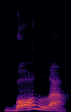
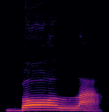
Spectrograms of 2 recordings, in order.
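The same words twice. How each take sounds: First: Said in the usual way. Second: BOLA drawn out as BO-LA, full final A; syllable-by-syllable reading. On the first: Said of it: "Isso, bola". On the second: Shown as a demonstration. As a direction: sound out Bola in two long syllables. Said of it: "Vamos ver a palavrinha bola".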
